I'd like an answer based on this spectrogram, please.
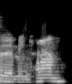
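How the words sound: It is said the American way.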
